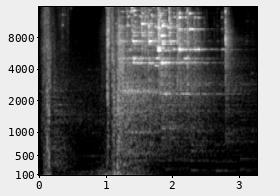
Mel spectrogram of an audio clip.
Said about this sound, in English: And she's gonna shove at the form. It falls and shatters into pieces on the ground.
